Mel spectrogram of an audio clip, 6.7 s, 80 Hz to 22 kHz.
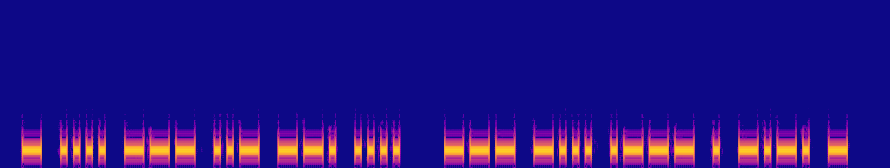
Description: Morse code, heard as a keyed tone, about 25 wpm, 500 Hz. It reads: THOUGH OBJECT
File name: 632 words / 632 Words 25WPM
